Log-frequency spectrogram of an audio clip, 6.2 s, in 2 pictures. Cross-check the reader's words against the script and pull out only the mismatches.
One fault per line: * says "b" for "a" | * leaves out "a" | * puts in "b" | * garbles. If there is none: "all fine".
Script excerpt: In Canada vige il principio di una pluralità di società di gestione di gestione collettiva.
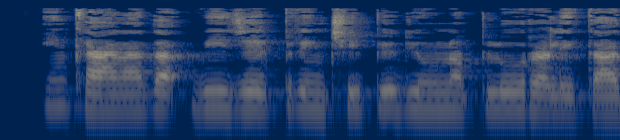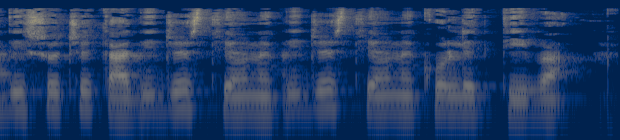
all fine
